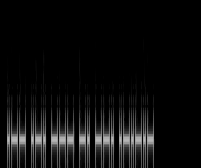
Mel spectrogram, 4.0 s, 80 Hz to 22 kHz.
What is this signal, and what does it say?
Morse code, heard as a keyed tone, about 30 wpm, 700 Hz. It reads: WRONG.
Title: Sentences from Top 900 Words 30wpm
